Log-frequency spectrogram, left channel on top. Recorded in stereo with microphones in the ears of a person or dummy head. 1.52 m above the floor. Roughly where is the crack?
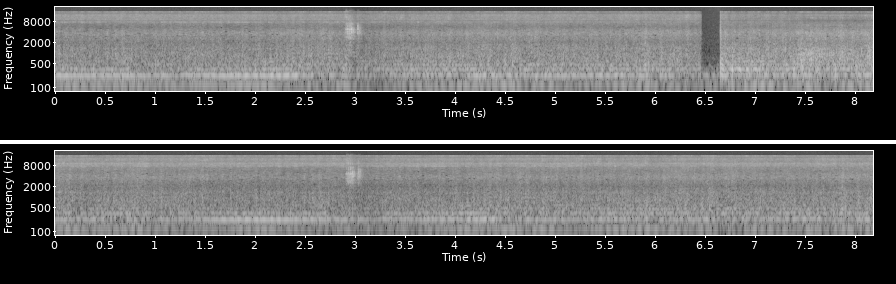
Left.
